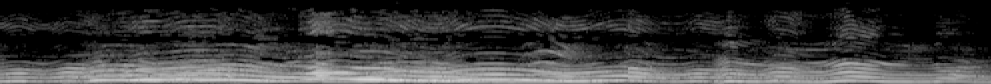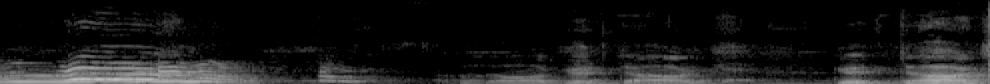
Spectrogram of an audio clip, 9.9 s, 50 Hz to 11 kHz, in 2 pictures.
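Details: Siberian Husky mother and father leading their 6-week-old pups in a group howl: about six seconds of overlapping wavering howls, then they trail off and are followed by quieter speech.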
